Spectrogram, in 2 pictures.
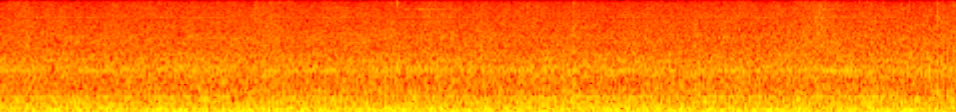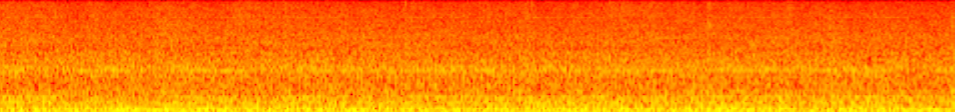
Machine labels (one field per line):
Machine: slide rail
